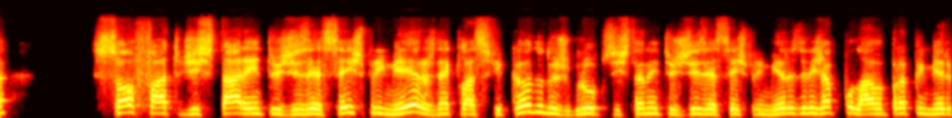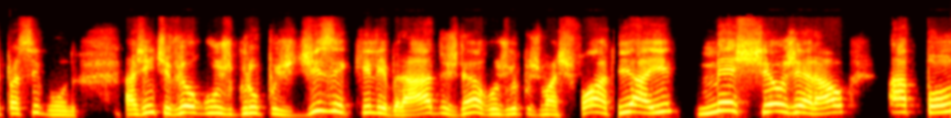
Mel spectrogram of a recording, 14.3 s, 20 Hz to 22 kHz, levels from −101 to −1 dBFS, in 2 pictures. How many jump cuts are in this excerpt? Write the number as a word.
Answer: two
